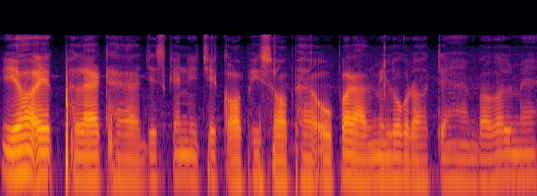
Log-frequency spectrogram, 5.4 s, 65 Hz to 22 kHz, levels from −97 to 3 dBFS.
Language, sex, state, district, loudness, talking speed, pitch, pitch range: Hindi, male, Bihar, Patna, -25 LUFS, 190 wpm, 105 Hz, 100-110 Hz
